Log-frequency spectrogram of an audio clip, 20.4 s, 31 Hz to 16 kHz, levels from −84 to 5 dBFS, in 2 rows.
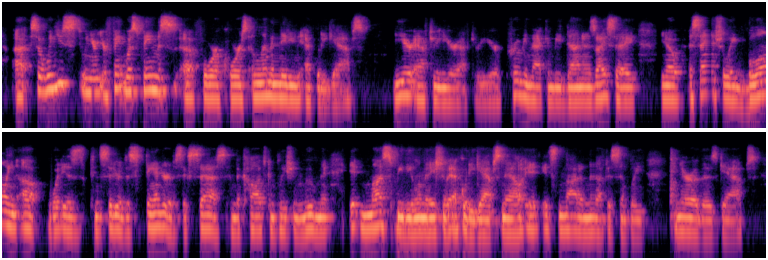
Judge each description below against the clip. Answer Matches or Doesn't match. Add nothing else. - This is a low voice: Matches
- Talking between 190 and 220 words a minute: Matches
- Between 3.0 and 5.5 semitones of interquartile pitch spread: Matches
